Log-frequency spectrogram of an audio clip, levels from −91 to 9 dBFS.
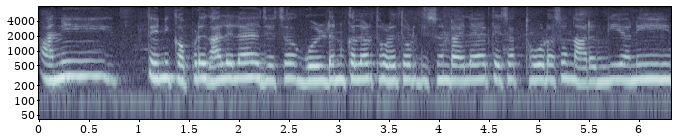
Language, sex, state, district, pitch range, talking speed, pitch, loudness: Marathi, female, Maharashtra, Solapur, 260-280 Hz, 140 wpm, 270 Hz, -14 LUFS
